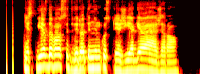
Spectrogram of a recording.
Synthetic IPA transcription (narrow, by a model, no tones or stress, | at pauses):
jɪskʲʋʲiɛzd̪ɐʋoːsʲɪd̪ʲʋʲɪɾʲot̪ʲɪnʲɪŋkʊspʲɾʲiɛʒʲiɛɡʲoːæːʒʲɛɾoː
